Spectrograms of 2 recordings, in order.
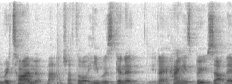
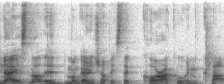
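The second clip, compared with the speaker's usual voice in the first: normal talking voice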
